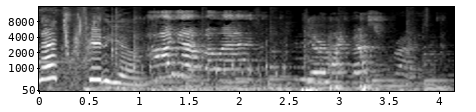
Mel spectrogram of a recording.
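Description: A child's voice, with light background music underneath.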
